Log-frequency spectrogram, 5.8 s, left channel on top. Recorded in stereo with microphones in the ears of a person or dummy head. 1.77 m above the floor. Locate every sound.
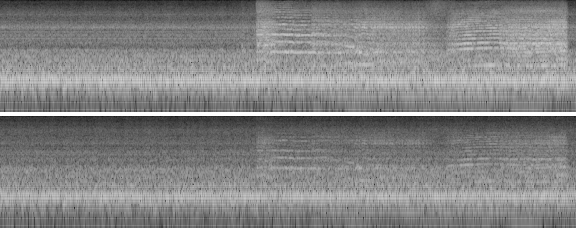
0.0 s an engine running: 50° left (ahead or behind)
2.4 s a squeak: 60° left (ahead or behind)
